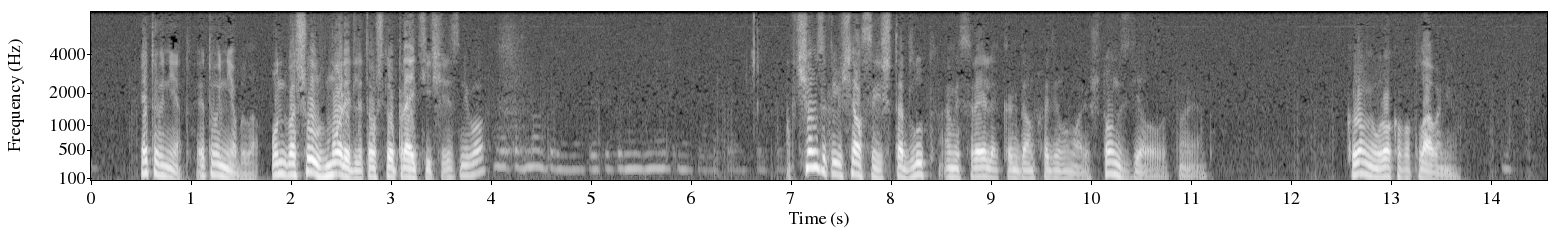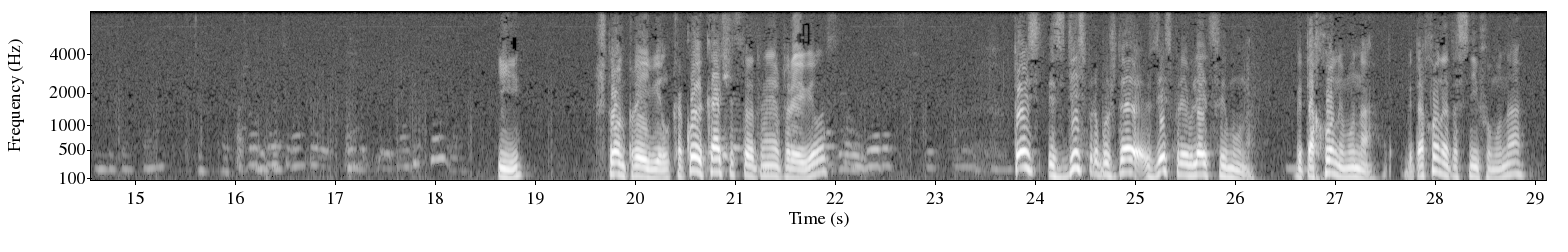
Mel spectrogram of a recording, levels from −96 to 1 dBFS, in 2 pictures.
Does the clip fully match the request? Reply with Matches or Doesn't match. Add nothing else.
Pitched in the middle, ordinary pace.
Matches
